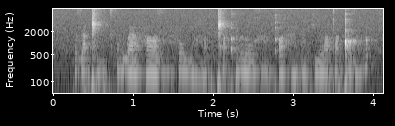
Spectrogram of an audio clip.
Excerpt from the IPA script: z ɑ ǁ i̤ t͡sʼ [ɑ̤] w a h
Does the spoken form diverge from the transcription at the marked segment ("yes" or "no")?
yes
